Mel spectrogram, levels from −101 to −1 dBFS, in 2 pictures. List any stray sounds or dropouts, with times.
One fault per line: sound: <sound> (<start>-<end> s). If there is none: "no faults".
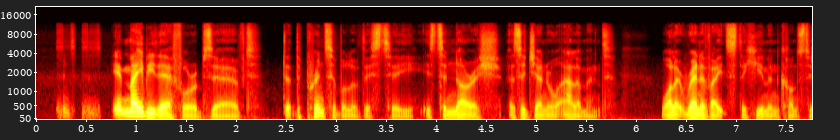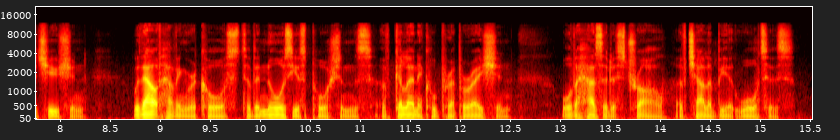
sound: laugh (0.2-0.7 s)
